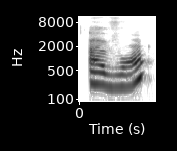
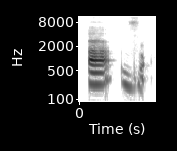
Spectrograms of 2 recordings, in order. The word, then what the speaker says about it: avant: Comme avant significa como antes. Comme avant. La T al final no se pronuncia.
